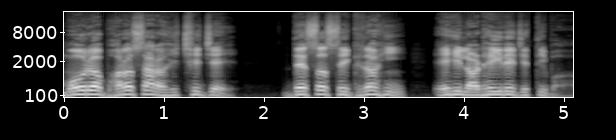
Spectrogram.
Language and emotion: Odia, neutral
